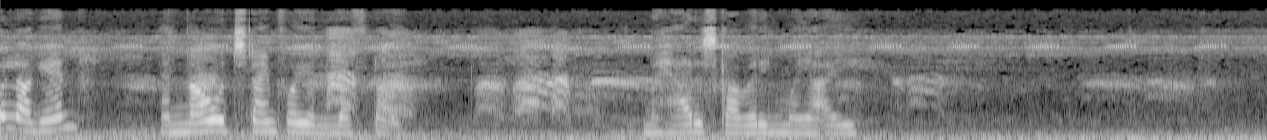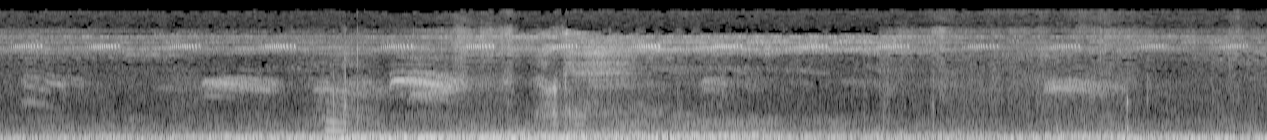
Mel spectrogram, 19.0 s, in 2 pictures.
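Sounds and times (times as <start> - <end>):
birds calling: 0.0 - 13.2, 14.1 - 19.0
high-pitched insect chirp: 0.0 - 19.0
low rumble: 9.2 - 19.0.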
